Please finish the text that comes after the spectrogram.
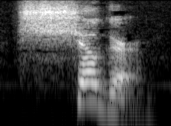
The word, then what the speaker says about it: sugar: not know is that there are some words in English that are written with the letter s but are pronounced with the sh sound words like sugar and sh sure and to make things even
